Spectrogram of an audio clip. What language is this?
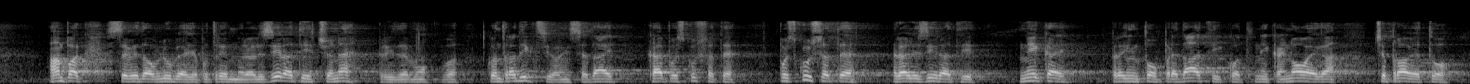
Slovenian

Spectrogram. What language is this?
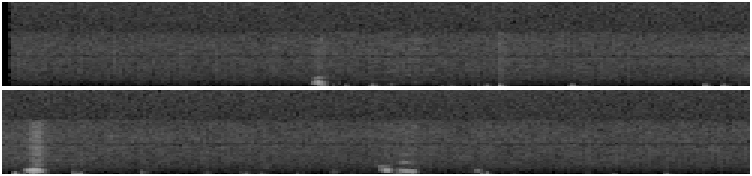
Kalenjin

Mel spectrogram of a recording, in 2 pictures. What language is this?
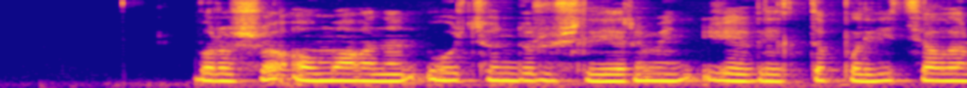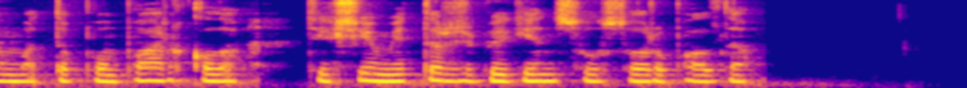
Kazakh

